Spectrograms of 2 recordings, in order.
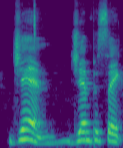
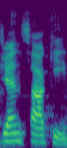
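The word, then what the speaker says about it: Jen Psaki: what's her name um Jim Passaic or something like that Jen saki jensaki saki okay I said yeah that was such a black person's move my bad I I still I I pronounced it as it read black no just okay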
